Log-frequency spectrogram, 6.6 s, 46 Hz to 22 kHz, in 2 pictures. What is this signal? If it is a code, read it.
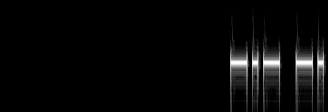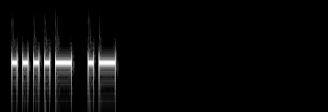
Morse code, heard as a keyed tone, about 22 wpm, 700 Hz. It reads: KN4A
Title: USA Call Signs - 4 Characters - Repeated 3x - 22wpm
